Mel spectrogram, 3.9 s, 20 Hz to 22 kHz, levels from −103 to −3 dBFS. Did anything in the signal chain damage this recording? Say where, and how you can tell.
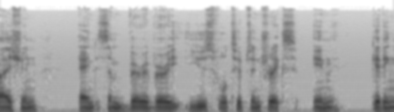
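Yes. There is mains buzz in the analogue wiring, audible as a steady, raspy buzz under the speech for the whole clip, sitting roughly 25 dB below it. Switching spikes from a dimmer, rectifier or unshielded cable couple in twice per 50 Hz cycle, so the interference repeats 100 times a second. On a spectrogram it shows as unbroken horizontal lines at 50 Hz multiples climbing into the kilohertz range. The waveform shows a regular spiky ripple in the pauses.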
